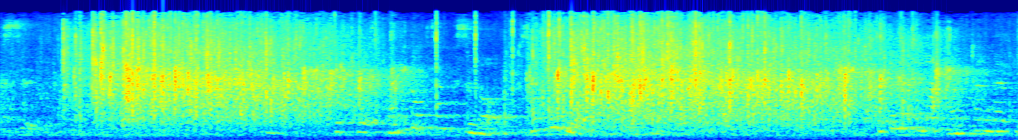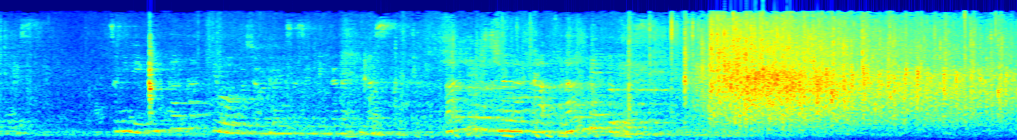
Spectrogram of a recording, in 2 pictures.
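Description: A saxophone ensemble plays a lively tune in an echoing hall.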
